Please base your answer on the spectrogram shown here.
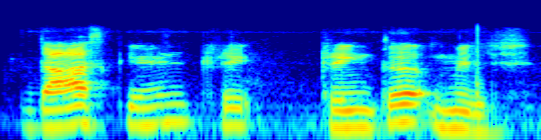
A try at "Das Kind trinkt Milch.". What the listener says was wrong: Trinker, why you are using trinker? Das Kind, D becomes T at the end. Das Kind trinkt Milch. Das Kind trinkt Milch.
